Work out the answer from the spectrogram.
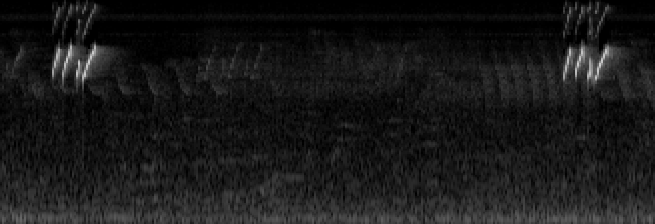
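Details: Mantenan, the snowy-browed flycatcher, singing vigorously to attract other birds: two matching phrases of four rapid rising high whistles, roughly five seconds apart, against quiet background noise.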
